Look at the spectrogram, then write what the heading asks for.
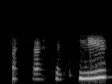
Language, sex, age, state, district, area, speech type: Kashmiri, female, 45-60, Jammu and Kashmir, Baramulla, rural, conversation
